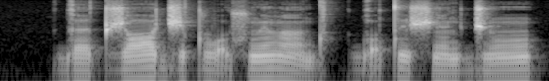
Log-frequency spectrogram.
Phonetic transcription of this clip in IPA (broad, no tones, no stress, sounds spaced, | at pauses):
ɡ ɜː t ʒ ɒː d͡ʒ ɛ t β ɔ̰ sʷ ɛ̃ β ã d | ɡ ɔ̰ t ɨ ʃ ɛ̃ ɡ d͡ʒ õ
